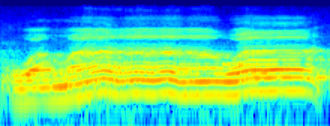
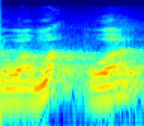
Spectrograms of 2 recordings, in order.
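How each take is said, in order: First: A long vowel replaces the glottal stop. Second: A glottal stop is heard before the second wa. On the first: This is how more learned readers recite it. "tapi wa ma wa, hamzahnya diganti dengan alif" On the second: This is the ordinary reading. "bukan wa ma wa"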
